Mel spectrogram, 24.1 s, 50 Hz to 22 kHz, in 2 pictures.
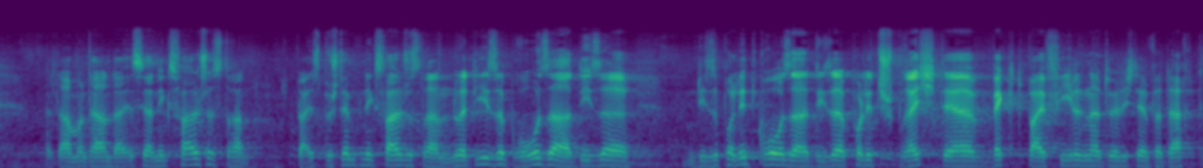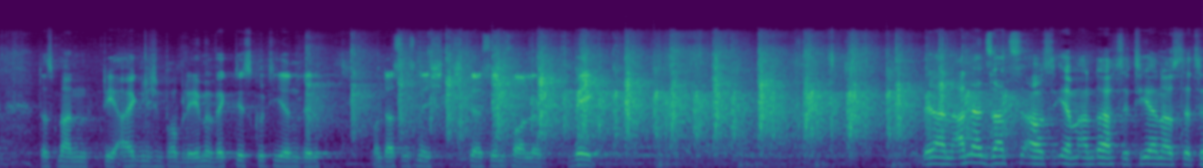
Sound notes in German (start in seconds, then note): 18.3 Beifall bei der FDP und der SPD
